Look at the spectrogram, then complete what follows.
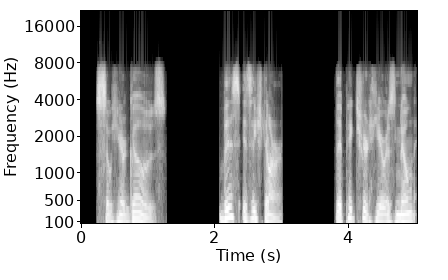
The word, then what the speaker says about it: Ishtar: Ishtar is not pronounced Easter in English. It is pronounced Ishtar. Actually, in modern English we pronounce it the way it looks.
